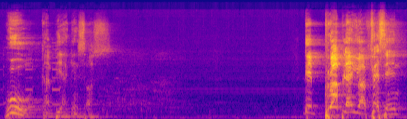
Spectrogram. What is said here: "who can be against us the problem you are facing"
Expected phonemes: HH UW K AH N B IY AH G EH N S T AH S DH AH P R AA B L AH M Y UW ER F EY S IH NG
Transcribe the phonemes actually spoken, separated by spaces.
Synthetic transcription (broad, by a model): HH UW K AH N B IY AH G EH N S T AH S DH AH P R AA B L AH M Y UW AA F EY S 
